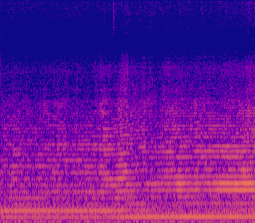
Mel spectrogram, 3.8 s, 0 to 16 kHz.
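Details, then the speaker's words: Aircraft N3318Q, engine #2, cowling off, on a hangar run-up to 2100 rpm with a magneto check. Steady, even drone with a slight dip during the mag check; a normal drop, engine healthy. "So I'm going to run it up to 2100. Go ahead and put the camera back on the gauge. There's 2100 mag check. There's your normal drop."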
